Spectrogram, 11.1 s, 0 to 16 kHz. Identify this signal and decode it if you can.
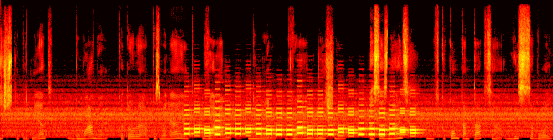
DTMF, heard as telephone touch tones, dialled by machine, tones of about 110 ms, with room echo and speech in Russian. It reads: 507385054119441072215*7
